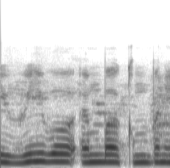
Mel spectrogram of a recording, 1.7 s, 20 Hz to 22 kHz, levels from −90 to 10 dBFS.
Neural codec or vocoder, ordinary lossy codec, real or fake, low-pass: none; none; real; 7.2 kHz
